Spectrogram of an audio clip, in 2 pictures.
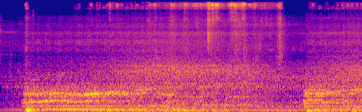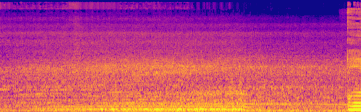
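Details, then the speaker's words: New BLACK+DECKER portable washer on spin: smooth motor hum building steadily as the drum spins up, with no thumping or knocking; normal spin, matching the repaired unit. "it sounds great. It's also interesting having the new washer because it confirms the one that I fixed sounds just like the new one."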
